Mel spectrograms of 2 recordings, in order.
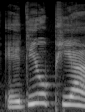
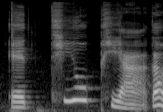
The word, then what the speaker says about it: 에티오피아: 에디오피아 아니고요. 에티오피아가 맞습니다.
